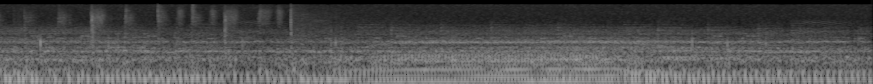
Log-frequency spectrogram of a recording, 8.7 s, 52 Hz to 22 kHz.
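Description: Rusi Gala 125 scooter's small single-cylinder engine running steadily under way, with road and wind noise. Several sharp clicks fall in the first three seconds.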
